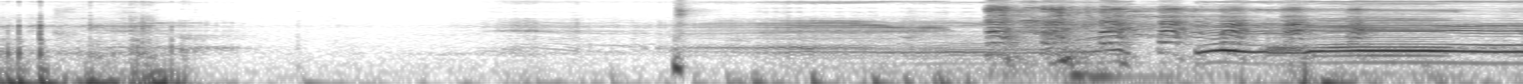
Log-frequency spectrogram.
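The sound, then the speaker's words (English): A person who has had the wind knocked out of them lets out a strained, drawn-out groan that grows louder and rougher toward the end, after a few dull thumps and quiet gasping breaths at the start. “Oh, you know this one's going to be groany.”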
